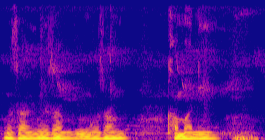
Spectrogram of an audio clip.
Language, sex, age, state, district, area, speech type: Bodo, male, 45-60, Assam, Kokrajhar, urban, spontaneous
